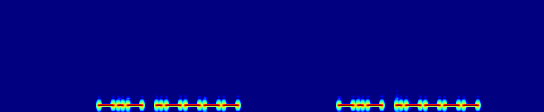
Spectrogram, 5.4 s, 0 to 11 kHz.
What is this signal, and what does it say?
Morse code, heard as a keyed tone, about 25 wpm, 700 Hz. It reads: K1 K1
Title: USA Call Sign Prefixes - Repeated 2x - 25wpm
